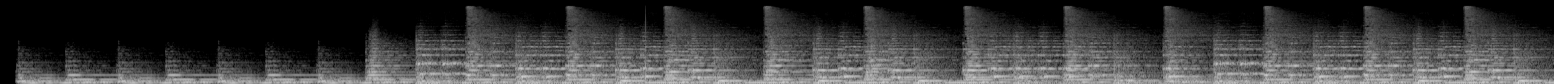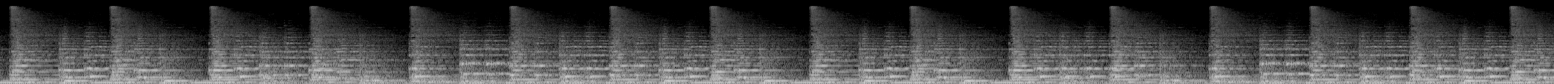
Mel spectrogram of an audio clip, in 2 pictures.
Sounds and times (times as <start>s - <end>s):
Music: 0.2s - 31.0s.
